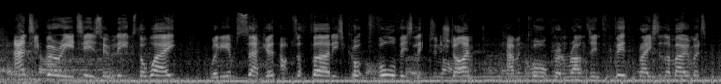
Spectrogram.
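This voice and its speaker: A man speaks at a fairly quick pace with a British accent and a high pitch. Noticeable background noise runs behind him. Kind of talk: race commentary. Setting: broadcast over race footage. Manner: fast, excitable play-by-play, rising with the action; informed and fluent, naming drivers, cars and corners.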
